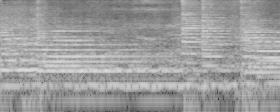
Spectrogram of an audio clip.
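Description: Live band music with guitars playing held chords that change about one and a half seconds in.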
